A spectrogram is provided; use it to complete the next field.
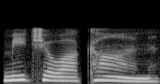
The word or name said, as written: Michoacan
